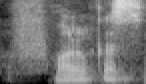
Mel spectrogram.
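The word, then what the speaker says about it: folks: Okay, फोकस नहीं होता इसमें, एल साइलेंट होता है, ठीक है, फॉक्स होता है, ठीक है, एल साइलेंट रहेगा इसमें, फॉक्स यानी कि लोग जो है वो।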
